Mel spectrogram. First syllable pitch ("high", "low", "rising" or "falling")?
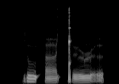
high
